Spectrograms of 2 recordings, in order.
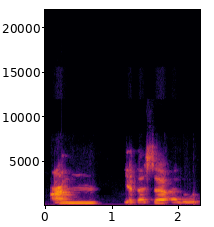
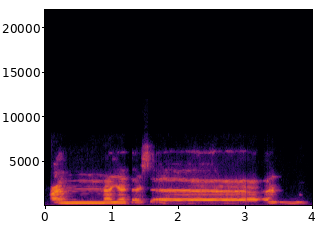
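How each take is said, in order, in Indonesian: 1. Kata ini dipotong menjadi 'am' sebelum kata berikutnya. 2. Huruf m digandakan dan diberi vokal yang menyambung ke kata berikutnya. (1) "kita nggak mungkin ya baca begitu" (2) "kalau kita wasol ya harus dihidupkan"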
